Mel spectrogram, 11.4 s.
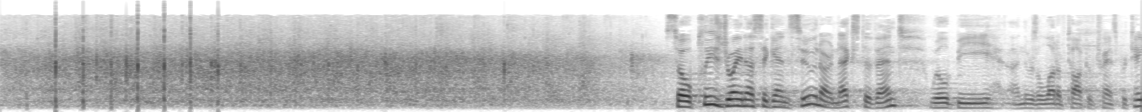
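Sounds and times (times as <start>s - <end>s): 
audience applause: 0.0s - 6.6s
speech: 6.8s - 11.4s.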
